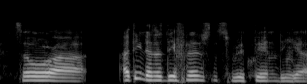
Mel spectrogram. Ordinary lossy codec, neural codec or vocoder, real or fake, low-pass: Opus, 24 kbps; codec, 16 kHz, 4.8 kbps, FACodec; fake; 7.2 kHz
